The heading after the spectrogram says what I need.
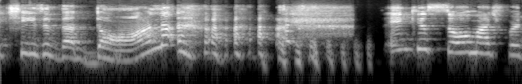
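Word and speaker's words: Chizzy tha Don: Cheesy the Dawn is well pronounced.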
